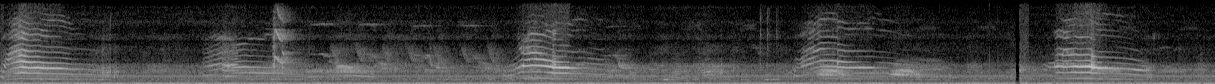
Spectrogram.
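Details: Cat meowing in a run of high, thin, slightly falling meows, about five over twelve seconds, spaced roughly two to three seconds apart, with a steady low hum beneath.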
